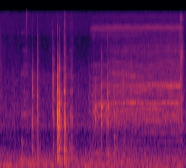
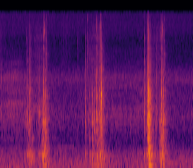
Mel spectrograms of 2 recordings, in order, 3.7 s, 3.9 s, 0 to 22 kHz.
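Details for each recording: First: Sony CDP-M26 CD player, power reapplied with laser module wound out: a few light clicks, then thin steady motor whine for about two seconds that stops cleanly; sled motor returns laser home normally. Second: Sony CDP-M26 CD player showing a no-disc error, before repair: short motor whirs with clunks in uneven pairs as the tray mechanism strains and stops. The drawer opens and closes only intermittently and won't close with a disc in.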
